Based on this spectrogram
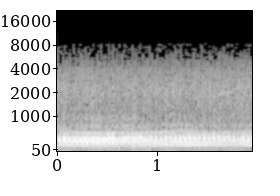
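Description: Steady, droning engine of a pickup truck driving along a rough jungle road, a continuous mid-pitched rumble that holds an even loudness throughout, with no voices over it.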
